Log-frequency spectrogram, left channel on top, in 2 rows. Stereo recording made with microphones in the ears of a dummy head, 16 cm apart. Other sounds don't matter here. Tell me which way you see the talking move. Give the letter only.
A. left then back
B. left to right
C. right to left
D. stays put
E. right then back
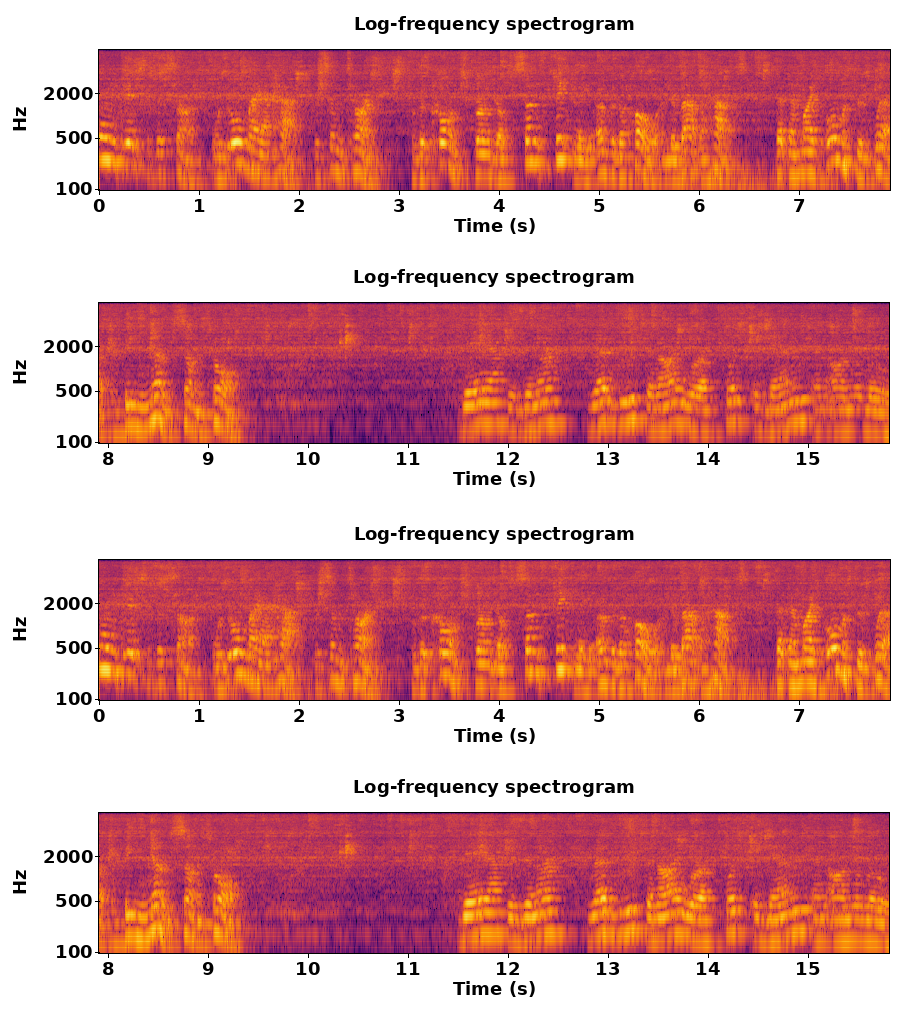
B.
